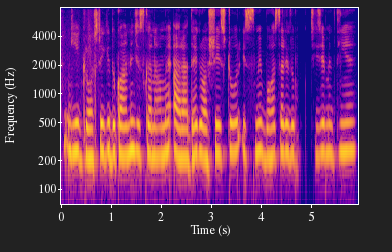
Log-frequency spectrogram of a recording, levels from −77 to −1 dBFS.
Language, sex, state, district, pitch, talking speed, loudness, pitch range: Hindi, female, Uttar Pradesh, Lalitpur, 235 Hz, 170 wpm, -15 LUFS, 225-245 Hz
